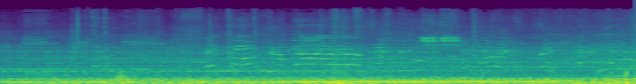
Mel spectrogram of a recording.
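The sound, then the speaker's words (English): Car horns beep and honk repeatedly at a group rolling through towns in central Massachusetts, over a steady rumble of passing traffic on a busy street, some honks longer and louder than others. “Listen to all these beeps that we're getting from cars out here.”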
